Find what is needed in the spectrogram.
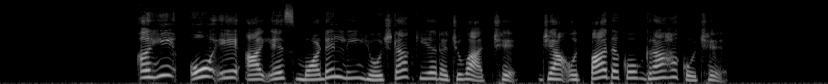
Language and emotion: Gujarati, neutral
